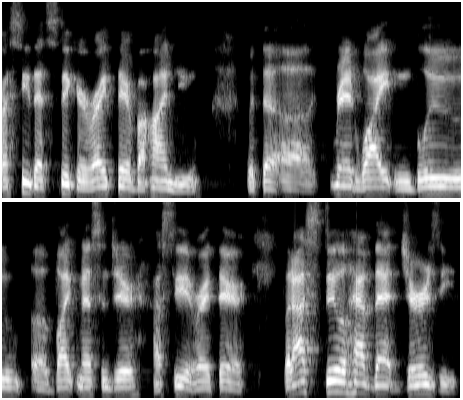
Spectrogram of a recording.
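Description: A man hosting a casual podcast interview over a video call, excitable and slangy, saying dude a lot. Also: mid-range voice, rough recording. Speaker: podcast host.

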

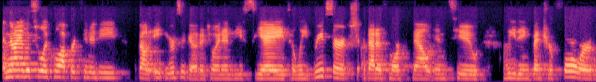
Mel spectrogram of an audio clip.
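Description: A woman's voice: on the low side, a little mellow. A woman in her thirties from Mississippi, a podcast guest talking earnestly about her career with frequent restarts. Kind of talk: podcast interview. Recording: tinny phone-like line.

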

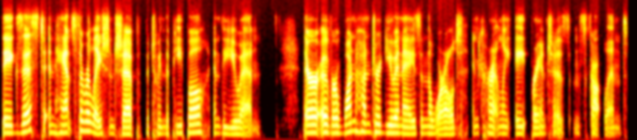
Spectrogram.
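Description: Lady co-host, kinda low voice, dry close sound, explains stuff clearly. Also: normal speed, a bit bright, no echo. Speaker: podcast co-host. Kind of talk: scripted explanation and questions.

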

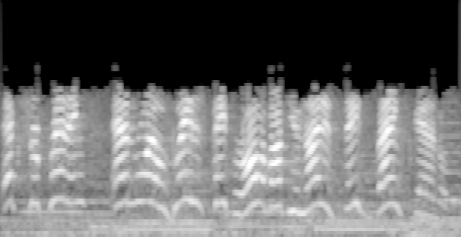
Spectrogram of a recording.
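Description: Extremely high-pitched news hawker. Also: female voice, moderate pace, faint music behind. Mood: urgent, hawking. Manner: calling out, repetitive sing-out. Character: shrill street news vendor hawking papers. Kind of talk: old-time radio drama acting. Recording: dull old radio recording.

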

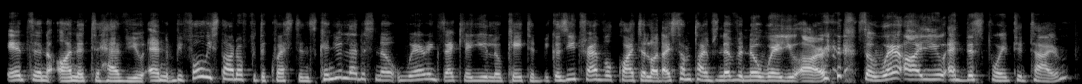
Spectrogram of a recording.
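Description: A woman's voice: on the low side, lively intonation, fairly quick, few pauses. A woman from Zambia hosting a podcast, chatty and enthusiastic, with many fillers as she asks questions. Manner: warm, enthusiastic, many fillers like "you know". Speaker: podcast host. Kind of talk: casual interview chat.

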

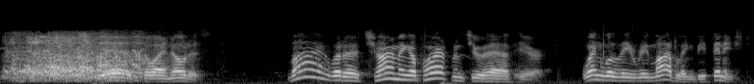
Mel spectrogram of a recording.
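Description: A suave, courteous gentleman caller. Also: a little high, big pitch swings, a little slow, long pauses. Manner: smooth, courteous, formal. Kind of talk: 1940s radio sitcom acting. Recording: dull old radio broadcast.

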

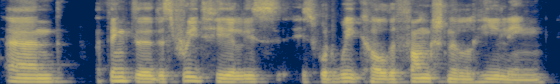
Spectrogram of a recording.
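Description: Man, mid-range pitch, German accent, native German speaker, hesitant, word-searching, repeated sentence starts, casual podcast host. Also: normal speed, a little mellow. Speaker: podcast host, dog trainer. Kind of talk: casual interview.

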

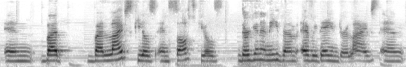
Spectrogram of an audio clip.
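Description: A woman's voice: medium pitch, level tone, unhurried, darkish tone, faint music behind. Woman, guest on a podcast, earnest, lots of um and you know, mid voice. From Bolivia. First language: Spanish. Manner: earnest, many fillers and restarts, laughs easily. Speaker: guest, language school founder. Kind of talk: casual interview chat.

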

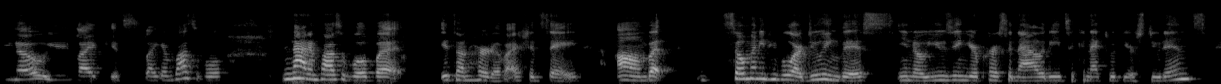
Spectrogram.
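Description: A young adult woman teacher from Florida talks through her work in a relaxed interview. She laughs often and keeps dropping "like" between her thoughts. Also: mid-range voice, moderate pace, rough recording. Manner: chatty, laughs often, many "like" fillers. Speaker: teacher, guest. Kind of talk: casual interview chat.

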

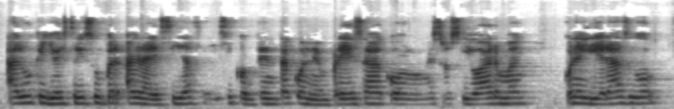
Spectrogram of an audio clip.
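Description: Woman, 20s, bright tone, enthusiastic, polite caller. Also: medium pitch, level tone, normal speed. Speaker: caller asking a question. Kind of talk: asking a question on a group call.

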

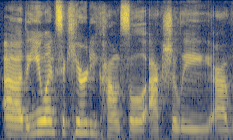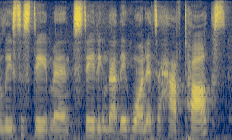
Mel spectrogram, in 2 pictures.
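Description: A young woman co-hosting a casual podcast, animated and quick to laugh. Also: deep voice. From Jamaica. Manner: animated, laughs often, sings playfully. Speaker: podcast co-host. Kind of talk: casual chat.

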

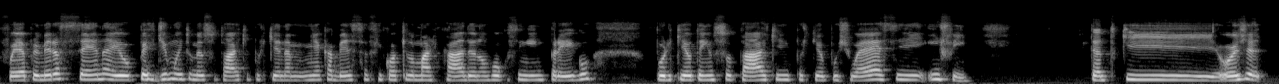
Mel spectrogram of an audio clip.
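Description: A woman's voice: medium pitch, level tone, moderate pace. A woman from northern Brazil with a faint northern Brazilian accent, a guest on a podcast who tells her stories in casual talk and acts out the people she quotes. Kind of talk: casual interview chat.

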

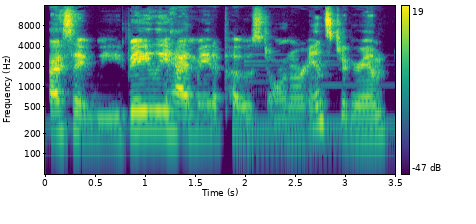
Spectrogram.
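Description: A woman, co-hosting a faith podcast in casual chat, earnest and halting with many restarts. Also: on the low side, steady tone, faint music behind. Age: 20s. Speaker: podcast co-host.

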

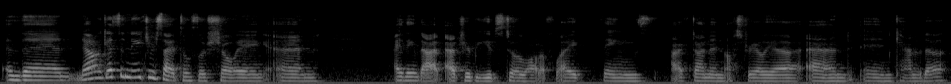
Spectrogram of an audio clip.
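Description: Casual young woman, slightly low voice. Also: moderate pace, darkish tone, a little hiss or hum. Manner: candid, giggly, informal. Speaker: podcast host. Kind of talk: casual solo podcast chat. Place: outdoors on a patio.

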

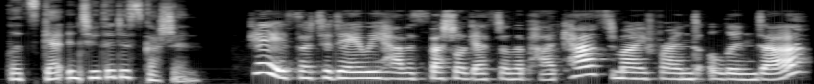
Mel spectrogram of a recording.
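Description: Friendly young American woman hosting a casual podcast chat. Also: medium pitch. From United States. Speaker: podcast host.

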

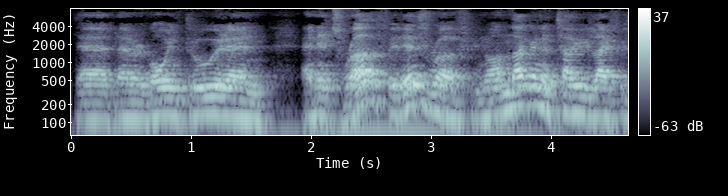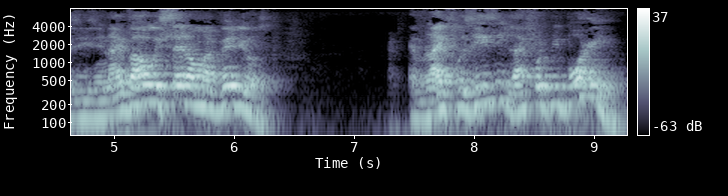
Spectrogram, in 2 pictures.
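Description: A man's voice: mid-range voice, brisk. Upbeat man in his thirties, roomy sound. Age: 30s. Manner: upbeat and animated, acts out quoted voices, drops in Spanish words. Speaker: podcast guest, social media influencer. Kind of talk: casual chat. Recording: roomy, mic at a distance.

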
